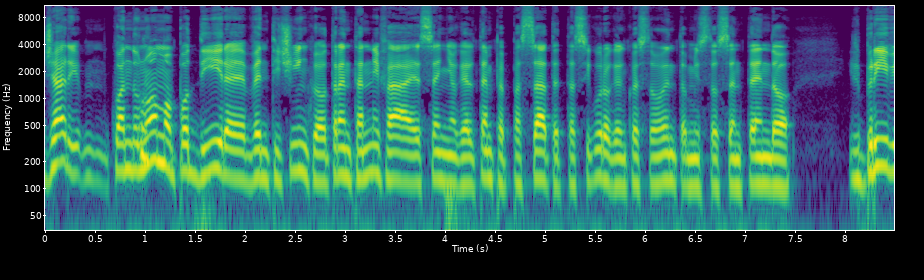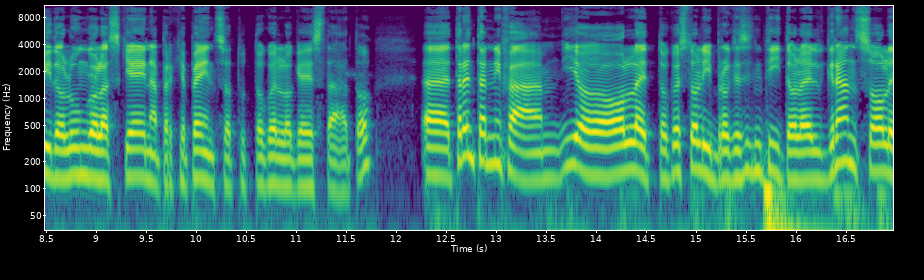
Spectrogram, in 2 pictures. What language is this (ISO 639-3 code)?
ita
